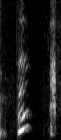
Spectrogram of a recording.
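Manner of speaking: very high, loud cartoon boop. Imitating the dog's ears perking up with a loud boop. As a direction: pop the sound like ears springing up.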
